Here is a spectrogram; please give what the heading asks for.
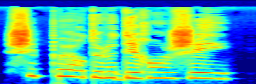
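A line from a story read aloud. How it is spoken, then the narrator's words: Timid child. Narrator (French): dit timidement l'enfant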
